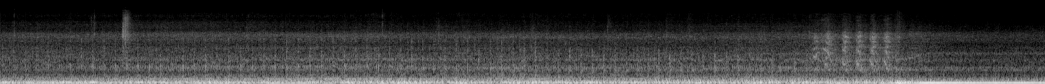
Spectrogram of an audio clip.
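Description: Motorcycle engines idling; about eight seconds in, a short rattle of starter cranking, and a second later a Yamaha FJ's inline-four catches and settles into a steady idle, louder than the rest.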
